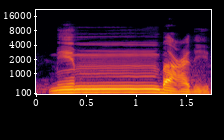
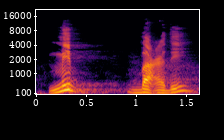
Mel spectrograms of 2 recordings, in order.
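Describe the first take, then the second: First: The n is changed into an m sound. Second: The n is merged into a doubled b. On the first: The speaker calls it right. "Diubah jadi mim" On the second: The speaker calls it wrong.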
